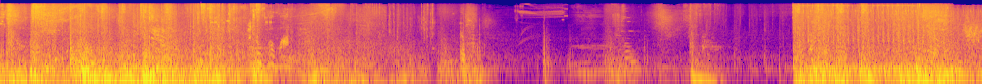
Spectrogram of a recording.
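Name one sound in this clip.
Gunfire and blasts crackle loudly from a video game.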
